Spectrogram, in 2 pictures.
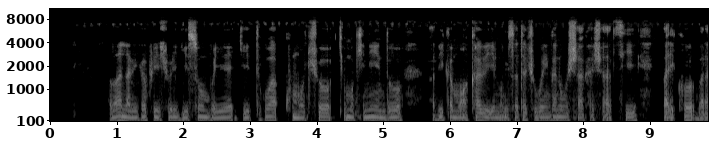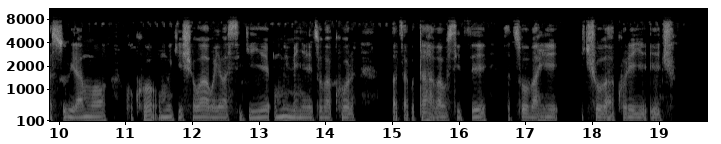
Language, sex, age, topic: Rundi, male, 25-35, education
